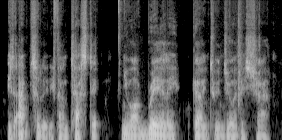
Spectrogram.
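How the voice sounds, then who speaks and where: A man with a British accent, in a dry, close sound with no echo. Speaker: live stream interview host. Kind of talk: casual interview. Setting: Facebook live stream.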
